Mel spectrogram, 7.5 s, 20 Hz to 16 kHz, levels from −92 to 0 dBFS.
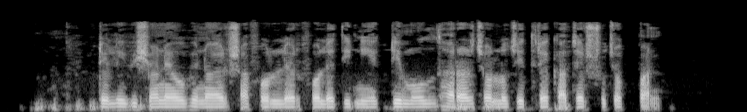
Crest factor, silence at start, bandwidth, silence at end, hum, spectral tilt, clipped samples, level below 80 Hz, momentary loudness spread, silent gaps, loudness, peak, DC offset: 16 dB; 0.35 s; 7.8 kHz; 0.9 s; none; -4.5 dB/octave; under 0.1%; -58 dBFS; 13 LU; none; -19 LUFS; -2 dBFS; under 0.1%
